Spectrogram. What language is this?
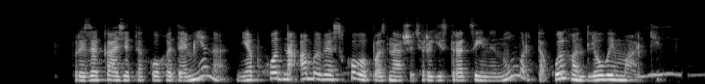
Belarusian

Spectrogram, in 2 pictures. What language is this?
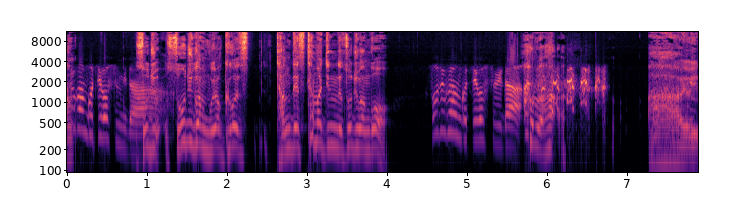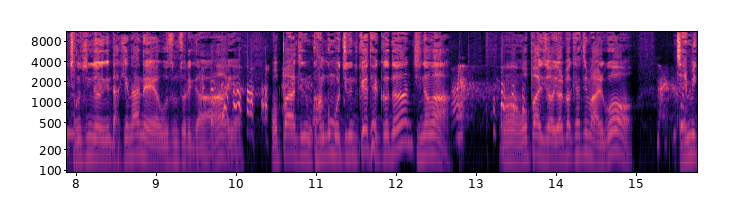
Korean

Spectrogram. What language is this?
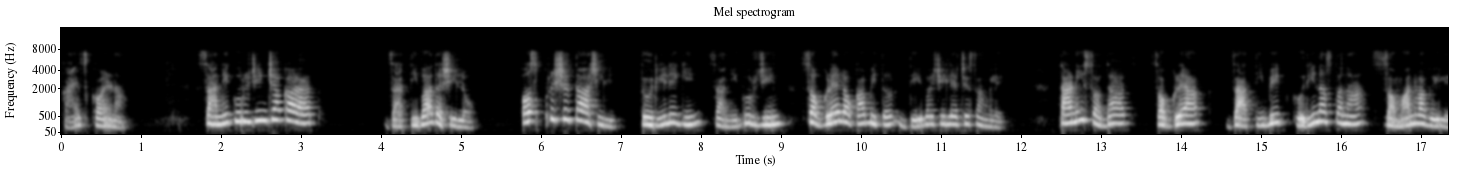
Konkani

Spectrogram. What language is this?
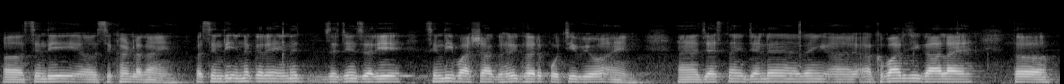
Sindhi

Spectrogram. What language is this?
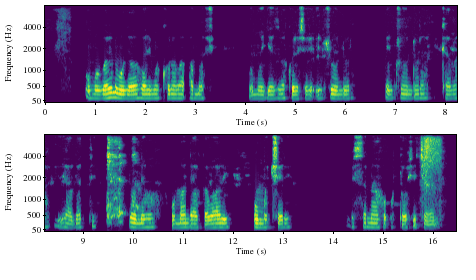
Kinyarwanda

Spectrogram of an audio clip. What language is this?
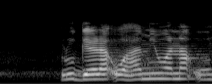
Venda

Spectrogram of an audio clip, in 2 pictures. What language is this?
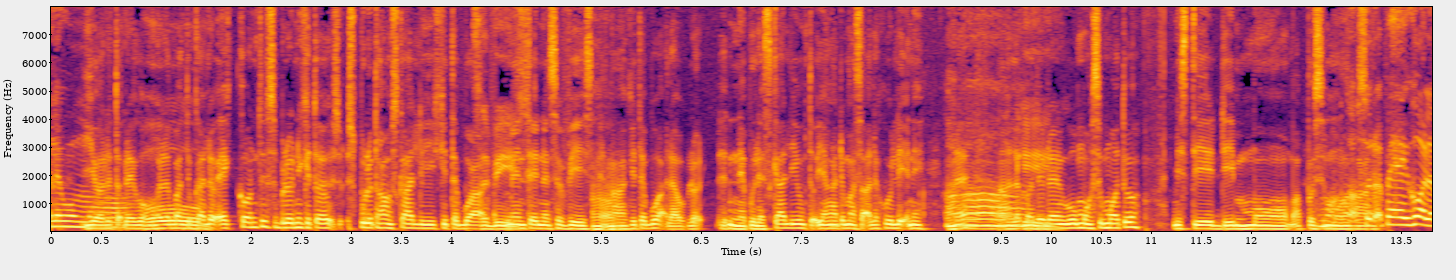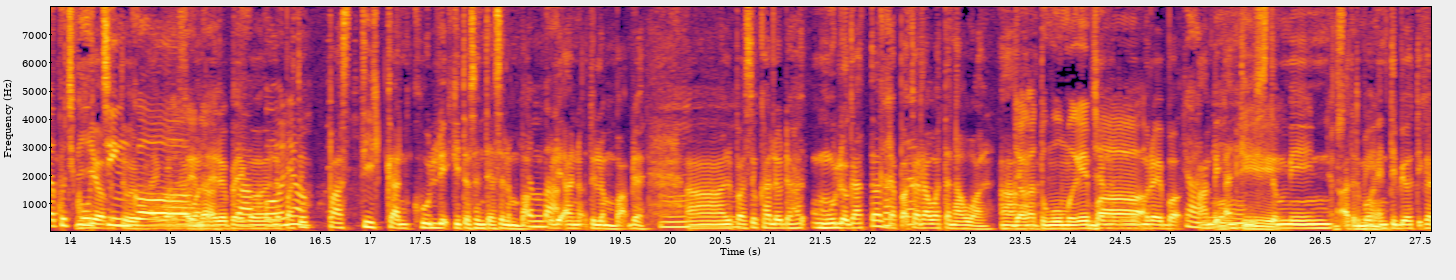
Malay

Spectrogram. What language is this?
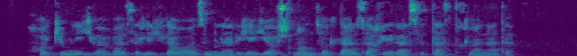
Uzbek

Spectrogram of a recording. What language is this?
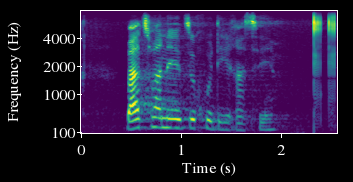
Tswana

